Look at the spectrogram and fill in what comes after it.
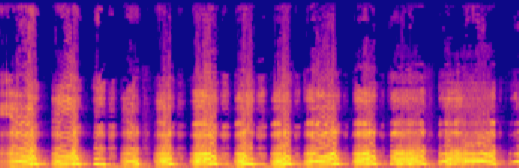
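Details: Repeated loud, high-pitched wailing cries with gasping breaths between them; a vigorous first cry of a firstborn right after a normal vaginal delivery in an NHS hospital in London.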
